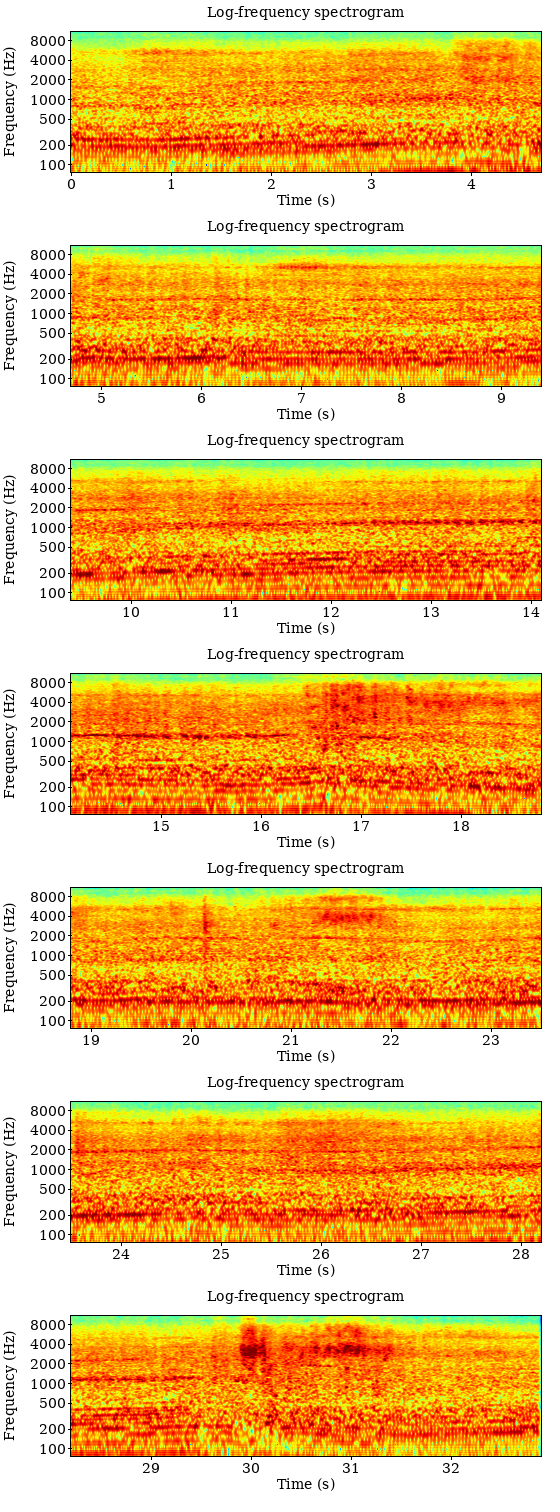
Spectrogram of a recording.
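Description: Onboard sound of a racing go-kart driven at pace around a track: a continuous motor note whose pitch rises and falls as the kart accelerates out of corners and lifts into them.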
